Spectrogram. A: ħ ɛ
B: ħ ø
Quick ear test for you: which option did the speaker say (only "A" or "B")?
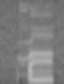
B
